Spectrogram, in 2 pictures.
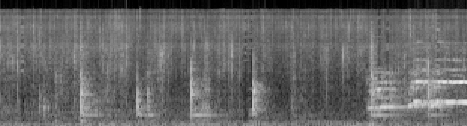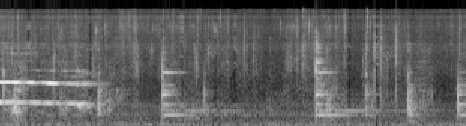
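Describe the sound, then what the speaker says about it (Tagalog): Garlic for a butter-garlic milkfish dish browning in a frying pan, a steady close sizzle with stirring scrapes, and a rooster crowing briefly in the background partway through. "Papapa-brown muna natin bago natin ilagay yung ating butter"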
